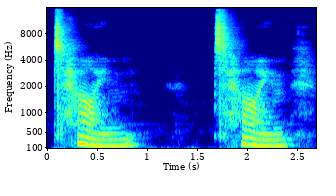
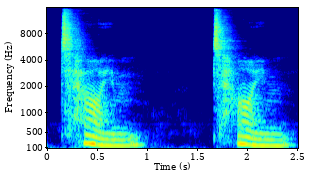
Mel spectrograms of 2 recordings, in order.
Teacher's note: think i only ever say this word in an aspirated way you can hear and feel this little puff of air even just here on your bottom lip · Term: aspiration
